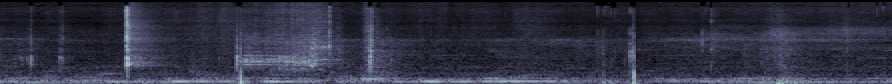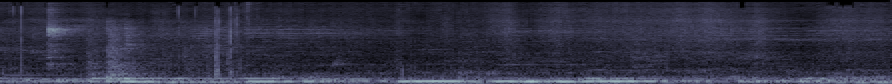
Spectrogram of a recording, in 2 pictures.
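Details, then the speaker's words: Mabe refrigerator that doesn't cool: the compressor hums and rattles in short bursts, starting then cutting out. The fault is the PTC start relay assembly. "no enciende trata de [Música] encender arranca se apaga ella entra o sea arranca el compresor y comienza a cascabelear"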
